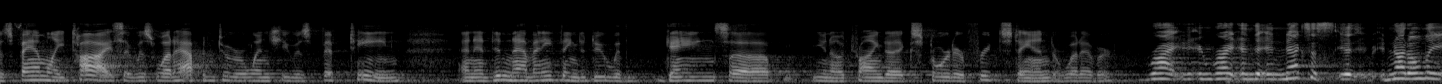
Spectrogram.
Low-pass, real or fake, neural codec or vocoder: 7.2 kHz; real; none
